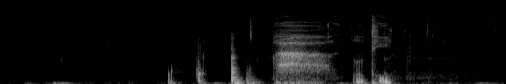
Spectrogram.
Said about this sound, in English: Tea. I had to sip a little tea.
